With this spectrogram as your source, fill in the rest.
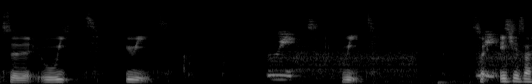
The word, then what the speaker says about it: huit: So in French, moving on to wheat, H's are silent. So you would just say U. You would just pronounce the U and the E sound. So the wheat.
